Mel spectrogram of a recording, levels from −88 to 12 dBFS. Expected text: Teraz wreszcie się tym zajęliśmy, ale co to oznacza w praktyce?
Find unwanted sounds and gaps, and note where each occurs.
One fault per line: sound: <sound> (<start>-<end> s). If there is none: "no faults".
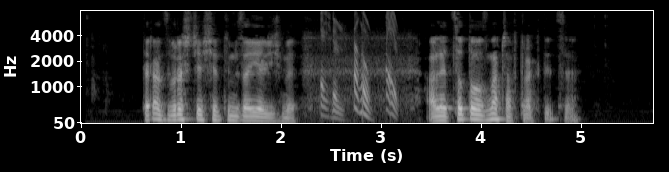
sound: chirp (2.4-3.2 s)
